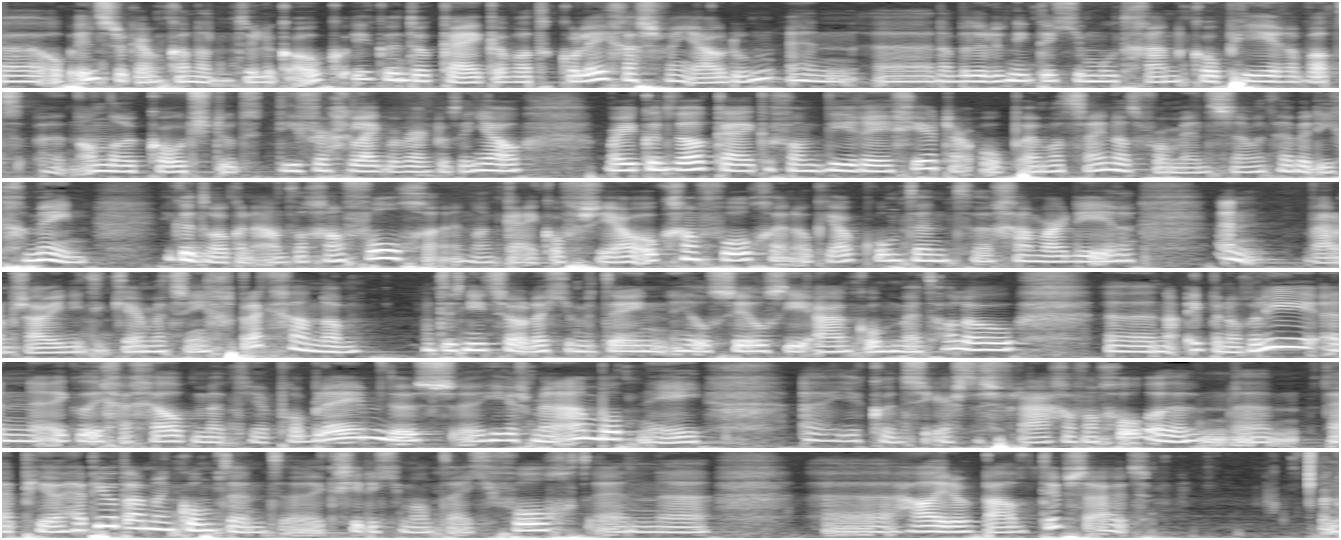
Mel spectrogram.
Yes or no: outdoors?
no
